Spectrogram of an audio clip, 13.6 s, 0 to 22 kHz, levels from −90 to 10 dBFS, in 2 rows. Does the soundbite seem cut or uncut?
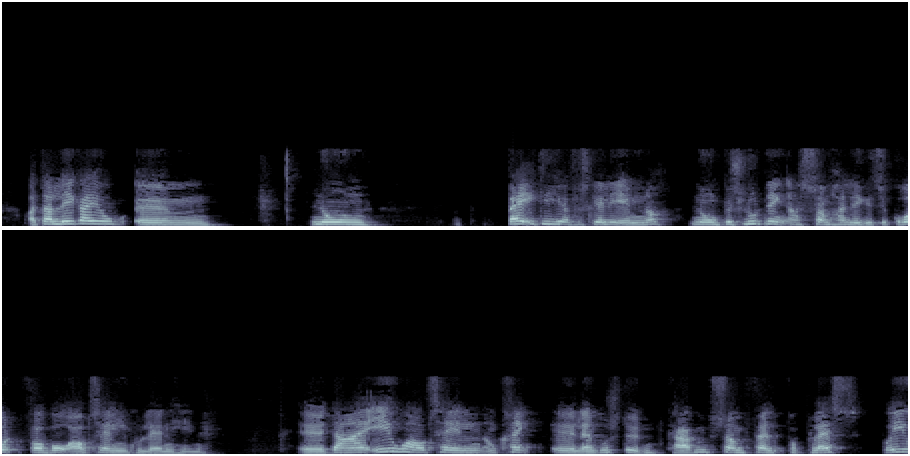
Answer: uncut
